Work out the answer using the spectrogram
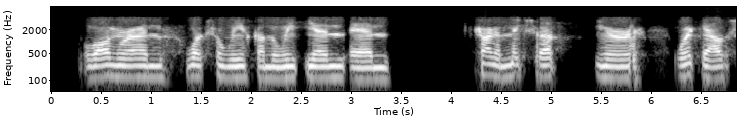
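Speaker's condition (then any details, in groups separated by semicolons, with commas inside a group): Cleft lip and palate; congenital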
